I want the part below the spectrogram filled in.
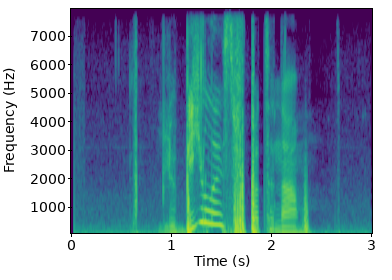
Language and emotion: Russian, positive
